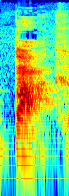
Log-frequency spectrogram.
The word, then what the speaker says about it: Bach: us by someone named Dr. Edward Bach, or Edward Bach, sometimes his name is pronounced in Wales.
